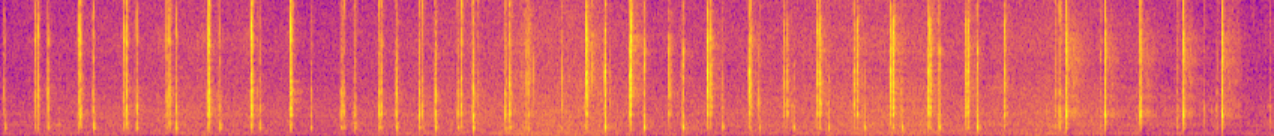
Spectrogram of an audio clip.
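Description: A black hollow plastic gamepad is held in the hands while thumbs and fingertips press and tap its buttons and sticks. The result is a steady, somewhat irregular run of short, dry, bright plastic clicks, about four per second, each dying away almost instantly over a faint low background rustle.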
